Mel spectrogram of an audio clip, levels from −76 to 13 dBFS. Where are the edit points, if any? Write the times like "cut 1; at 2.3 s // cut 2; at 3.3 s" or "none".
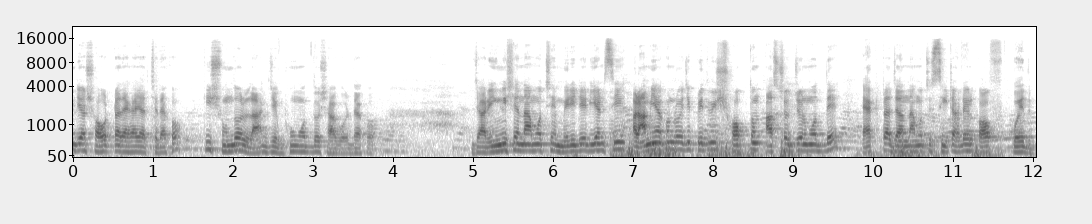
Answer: none

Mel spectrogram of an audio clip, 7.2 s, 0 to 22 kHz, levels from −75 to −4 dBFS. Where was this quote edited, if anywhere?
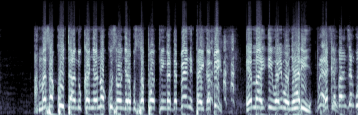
cut 1; at 4.6 s // cut 2; at 6.3 s

